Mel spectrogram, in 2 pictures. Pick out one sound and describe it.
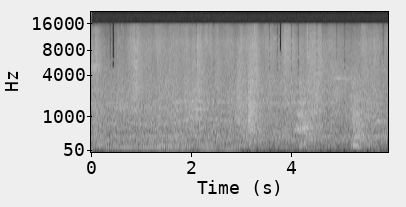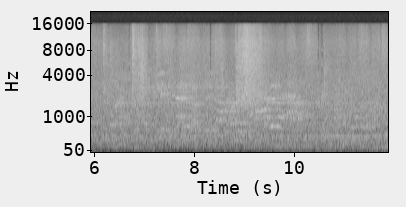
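A cloth duster rubs across a chalkboard.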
